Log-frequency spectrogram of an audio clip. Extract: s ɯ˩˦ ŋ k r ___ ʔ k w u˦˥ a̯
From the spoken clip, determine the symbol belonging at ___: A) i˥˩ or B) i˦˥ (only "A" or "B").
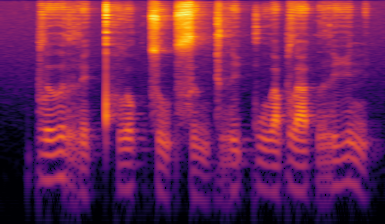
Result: B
